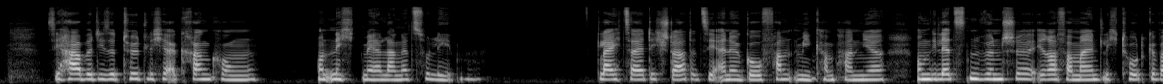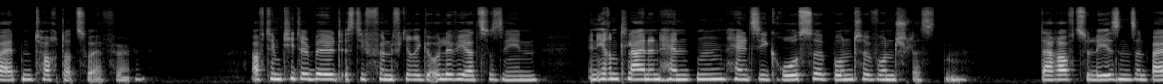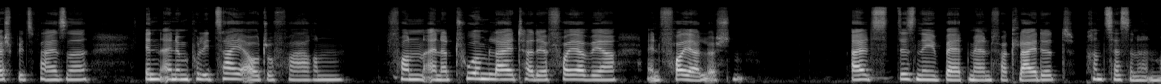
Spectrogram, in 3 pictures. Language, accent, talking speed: German, German, 110 wpm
